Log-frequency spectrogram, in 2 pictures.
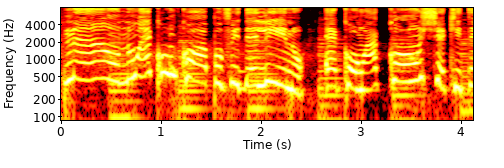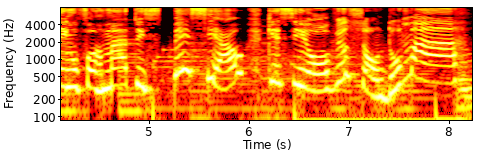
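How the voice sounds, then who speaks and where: A woman uses a put-on character voice at extremely high pitch and a fairly slow pace. Clear music plays in the background. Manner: excited, playful.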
